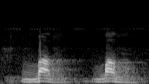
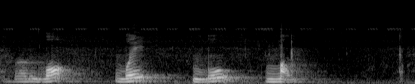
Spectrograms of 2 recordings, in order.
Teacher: Dari segi nafas dia bersifat jahr. Jelas. Jadi d jangan ada nafas yang keluar.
